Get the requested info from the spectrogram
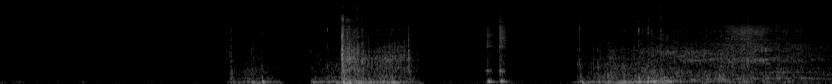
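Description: Model train running on the layout track: a couple of short bursts of rattling and a sharp click, then a steady rattle from about six seconds in.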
